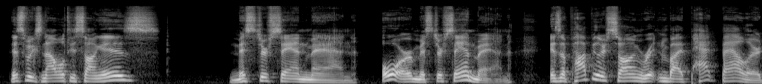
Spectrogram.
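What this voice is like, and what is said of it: Announcer voice. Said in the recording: “put that announcer voice on and give this a read”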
